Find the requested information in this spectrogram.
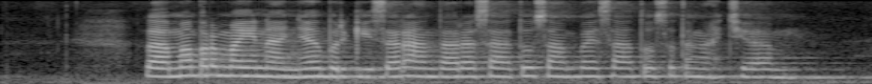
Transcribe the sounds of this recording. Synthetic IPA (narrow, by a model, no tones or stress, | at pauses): lamapərmainaɲabərkisarant̪aɾasat̪usampɛjsat̪usət̪əŋahd̥ʒ̥a̤m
